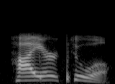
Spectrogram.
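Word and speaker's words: Hiretual: Mom's I want to talk to you today about Hire Tool. I'm going to spell it for you because it's got an odd spelling. H-I-R-E. Go get one. H-I-R-E-T-U-A-L. H-I-R-E-T-U-A-L.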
